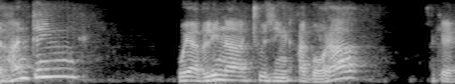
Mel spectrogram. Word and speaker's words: Agora: We have Lina choosing Agora. Okay, I tell it with a Greek pronunciation, but Agora, you can say.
